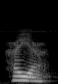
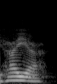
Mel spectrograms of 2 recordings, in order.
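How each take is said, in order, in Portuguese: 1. A palavra começa com um som de h audível. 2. A palavra começa com um som de h audível.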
